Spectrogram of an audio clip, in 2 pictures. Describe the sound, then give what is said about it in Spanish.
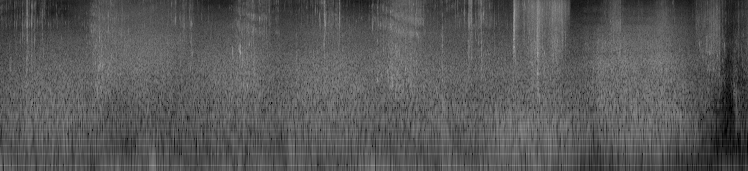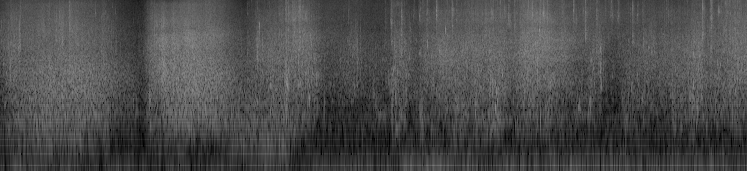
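A small boat pushes through choppy water, waves sloshing and surging steadily around the hull with gusty wind rushing past; the sound is loud and continuous, with brief dips as swells pass. “Estas aguas son su obra. Ayúdame, vamos a acercarnos a la boca de la gruta.”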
